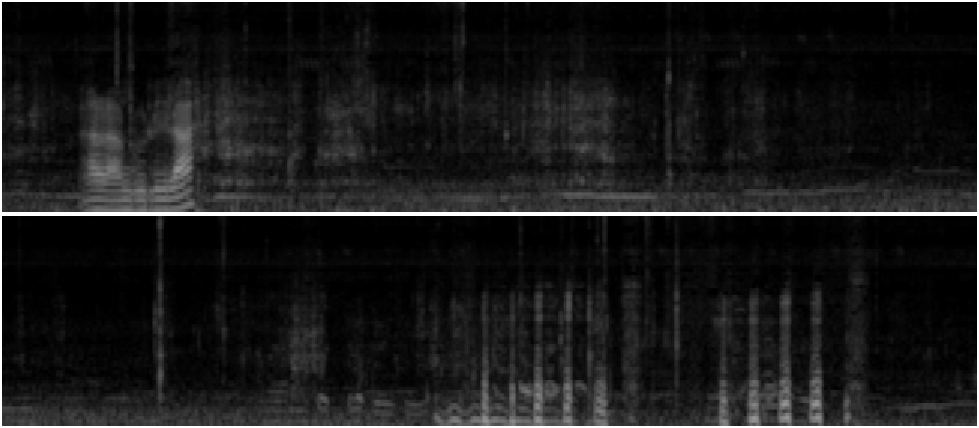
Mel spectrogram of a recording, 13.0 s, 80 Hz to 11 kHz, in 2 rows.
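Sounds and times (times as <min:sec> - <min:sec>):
wet handling of eels in water: 0:00.0 - 0:08.2
faint wavering hum: 0:00.0 - 0:11.2.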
